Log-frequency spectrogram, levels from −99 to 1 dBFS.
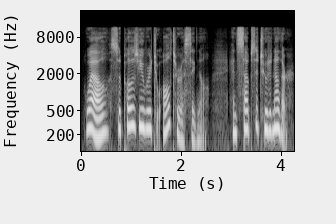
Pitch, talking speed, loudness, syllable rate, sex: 225 Hz, 155 wpm, -18 LUFS, 6.0 syllables/s, female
